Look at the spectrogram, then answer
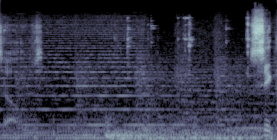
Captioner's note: shackles clanking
